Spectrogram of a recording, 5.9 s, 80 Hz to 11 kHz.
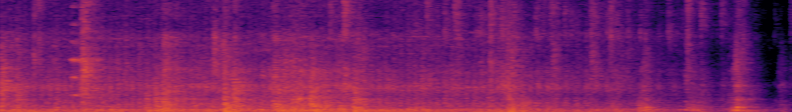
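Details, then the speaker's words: Linear LDCO 850 DC chain-drive garage door opener with very quiet motor: uneven rattling and scraping from the door and chain over the sprocket, squeaks near the end; door is loud and needs lubrication. "So I know obviously you can hear the door is kind of loud. I need to lube it up some. And you can also hear the chain going around the sprocket, which is normal for a chain drive."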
